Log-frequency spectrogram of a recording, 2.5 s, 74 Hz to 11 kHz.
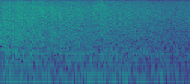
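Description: A ship carrying World War I munitions explodes after two ships collided in Halifax harbor on December 6, 1917: a huge, loud explosion, a deep, thundering rumble that stays heavy and sustained for a couple of seconds without fading, with no voices over it.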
